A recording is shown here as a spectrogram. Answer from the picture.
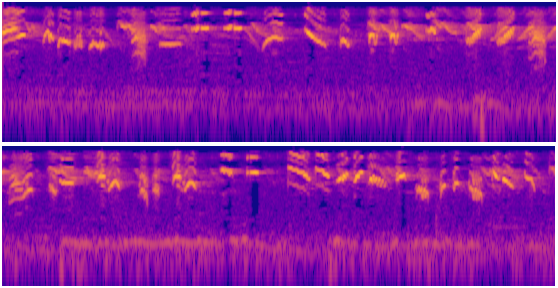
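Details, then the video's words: Energetic white-eye (pleci) song in ngalas gacor style, played to provoke other white-eyes: tumbling high twitters and sharp descending chirps in near-continuous bursts, with brief pauses between phrases. "Suara Burung Pleci ini Raja Menggoda Semua Pleci cepat Ngalas Ngeplong Gacor"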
